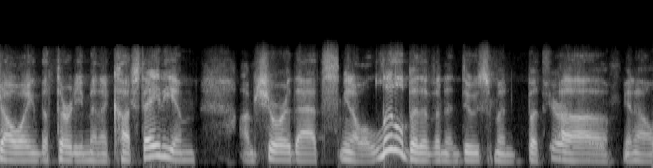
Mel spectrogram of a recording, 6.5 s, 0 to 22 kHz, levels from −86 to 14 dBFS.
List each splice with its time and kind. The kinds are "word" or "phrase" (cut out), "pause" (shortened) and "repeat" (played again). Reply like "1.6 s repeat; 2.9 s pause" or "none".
1.3 s phrase; 3.4 s word; 5.4 s word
